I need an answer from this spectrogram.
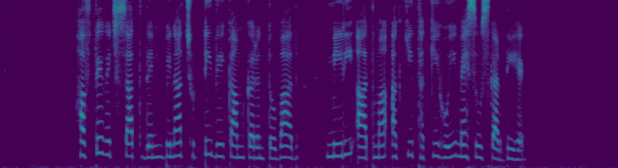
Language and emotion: Punjabi, sad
